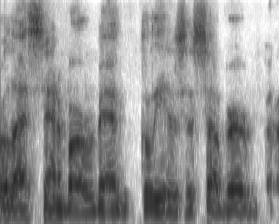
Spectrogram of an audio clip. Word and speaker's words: Goleta: Goleta's a suburb. Goleta. It should be pronounced Goleta.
